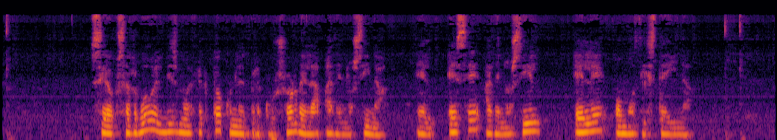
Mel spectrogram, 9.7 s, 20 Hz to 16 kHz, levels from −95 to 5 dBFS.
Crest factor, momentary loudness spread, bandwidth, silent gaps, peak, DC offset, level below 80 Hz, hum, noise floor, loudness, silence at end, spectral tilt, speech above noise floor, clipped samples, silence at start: 18 dB; 16 LU; 11.5 kHz; none; -8 dBFS; under 0.1%; -54 dBFS; none; -61 dBFS; -27 LUFS; 0.45 s; -6 dB/octave; 35 dB; under 0.1%; 0.1 s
